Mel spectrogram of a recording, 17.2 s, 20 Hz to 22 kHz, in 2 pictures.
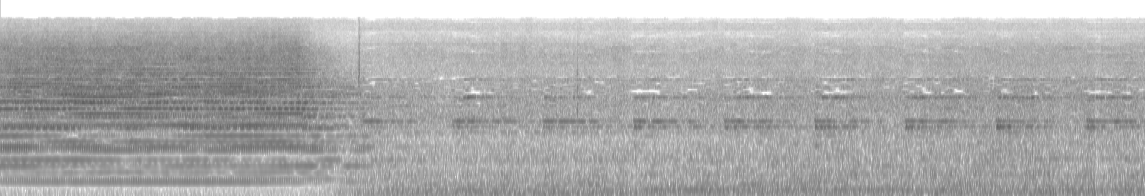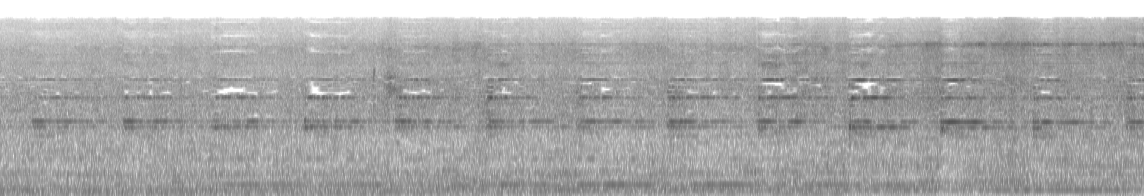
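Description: Santa Fe locomotive 2742's horn sounds a loud chord and cuts off abruptly about two and a half seconds in. Then comes a steady rumble of the moving train and car, heard from inside the Volkswagen Beetle's cabin, with a short high ring repeating about three times every two seconds.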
